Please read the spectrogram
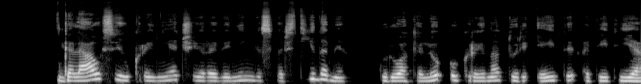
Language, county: Lithuanian, Klaipėda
